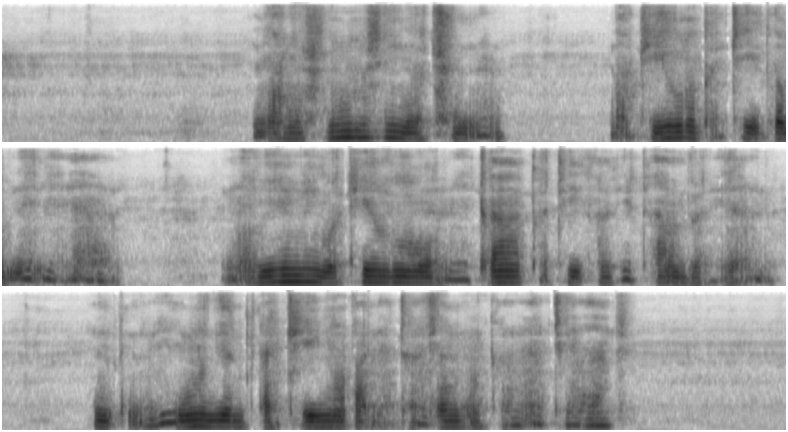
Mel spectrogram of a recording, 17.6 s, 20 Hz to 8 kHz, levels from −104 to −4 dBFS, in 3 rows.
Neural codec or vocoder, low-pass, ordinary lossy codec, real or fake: autoencoder, 22.05 kHz, a latent of 192 numbers a frame, VITS, trained on one speaker; 7.2 kHz; AAC, 32 kbps; fake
